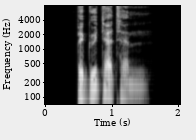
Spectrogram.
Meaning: strong dative masculine/neuter singular of begütert
- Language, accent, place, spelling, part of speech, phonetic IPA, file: German, Germany, Berlin, begütertem, adjective, [bəˈɡyːtɐtəm], De-begütertem.ogg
